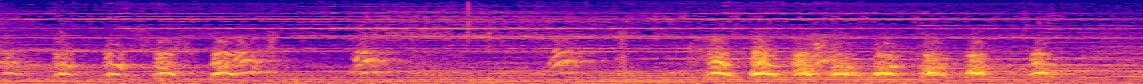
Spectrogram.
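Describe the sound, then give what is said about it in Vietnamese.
A dog barks toward a gate at night, a long run of sharp, high yipping barks. It falls quiet for a while between bursts, then barks quickly again, over a steady low hum. “Nó liếc tôi, lại gần liếm liếm, rồi lại giấu cái mõm sang bên kia mà sủa.”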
